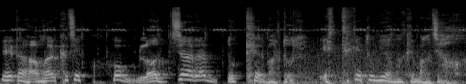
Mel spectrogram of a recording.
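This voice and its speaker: A man's voice: a little high, wildly swooping pitch, a little fast. A man voicing an agitated, pleading scientist in a cartoon, often repeating himself. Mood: distressed, pleading. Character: distressed, pleading male missile scientist. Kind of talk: cartoon voice acting. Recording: loud music behind the voice.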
